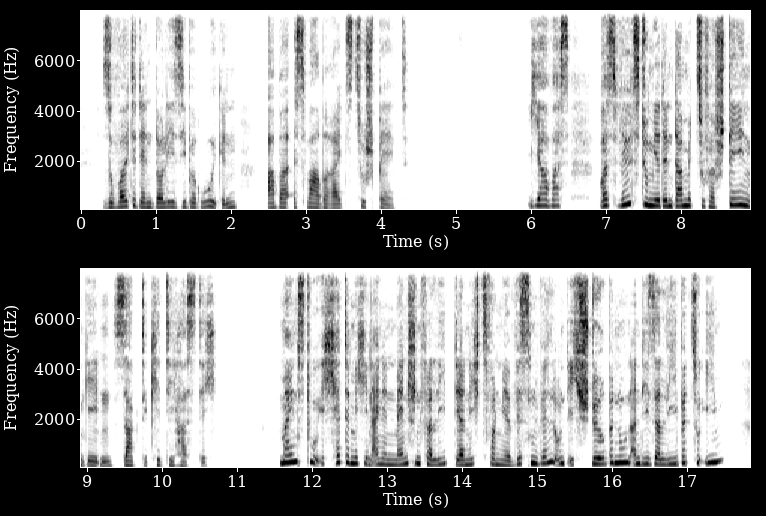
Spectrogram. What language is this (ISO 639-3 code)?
deu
